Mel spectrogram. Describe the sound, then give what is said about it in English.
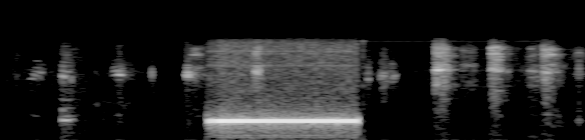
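A single steady electronic phone ringing tone sounds loudly for about a second, one unbroken pitched beep, as a phone number is called again, with muffled chatter and voices before and after it. “Okay, I'll call it again.”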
